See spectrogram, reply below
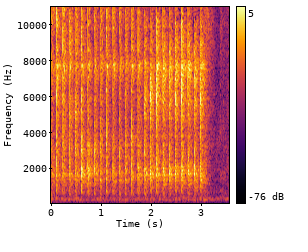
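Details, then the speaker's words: Rapid, even clicking pulses fading at the end, from an extracorporeal shockwave therapy device at 1.5 bar pressure and 8 Hz, applied to the Achilles tendon for tendinopathy; the pressure wave can be felt through the tendon. "so different sound on the machine and as you're doing this you can feel the pressure wave going through"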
